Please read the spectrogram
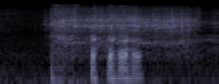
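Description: Fixed-spool fishing reel being wound in against a hooked fish, an even whirr starting about half a second in, with a man's short laugh over it in the middle.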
